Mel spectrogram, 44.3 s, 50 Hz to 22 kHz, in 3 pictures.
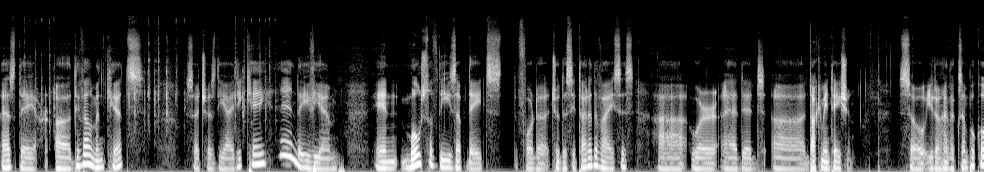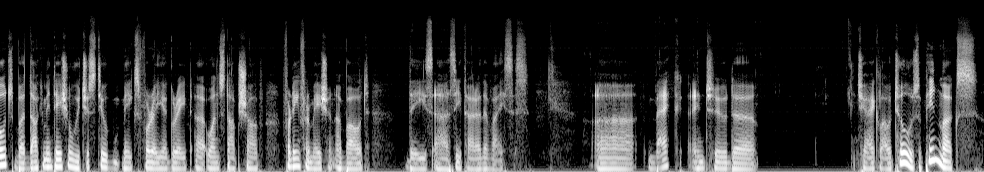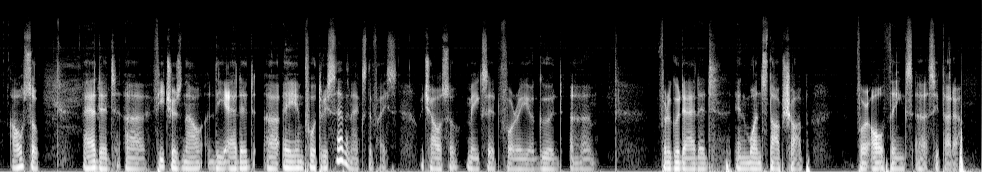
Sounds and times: Speech: 0:00.0 - 0:02.2, 0:02.8 - 0:12.9, 0:13.5 - 0:22.8, 0:23.6 - 0:26.2, 0:27.5 - 0:30.2, 0:30.8 - 0:38.5, 0:39.4 - 0:41.7, 0:42.4 - 0:44.0.

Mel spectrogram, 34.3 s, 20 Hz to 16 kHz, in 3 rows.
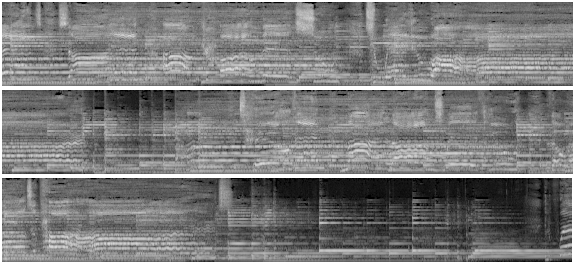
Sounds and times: Singing: 0:00.0 - 0:13.3, 0:14.9 - 0:27.4
Music: 0:00.0 - 0:34.2.

